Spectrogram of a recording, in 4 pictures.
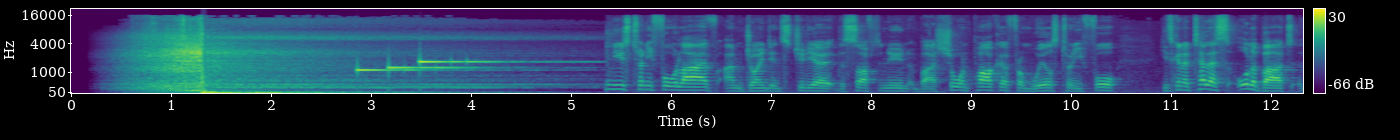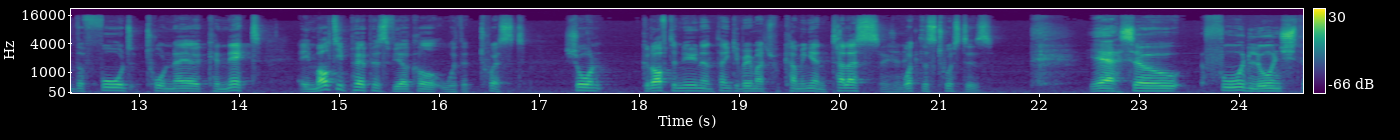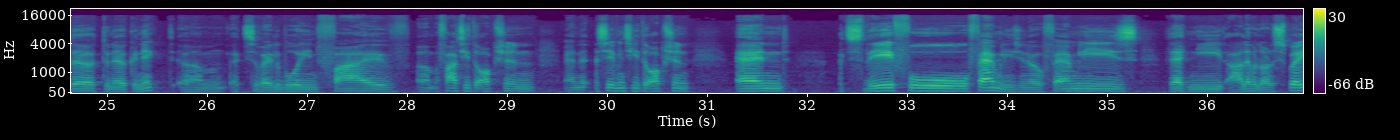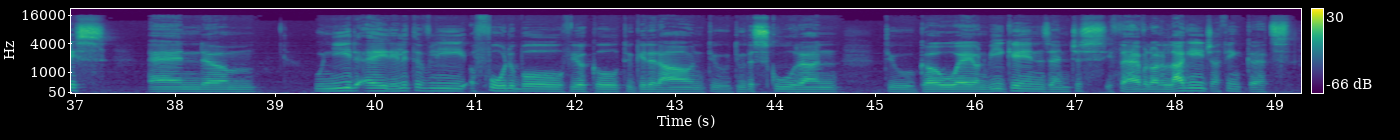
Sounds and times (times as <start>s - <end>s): Ambient music: 0.6s - 5.4s.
